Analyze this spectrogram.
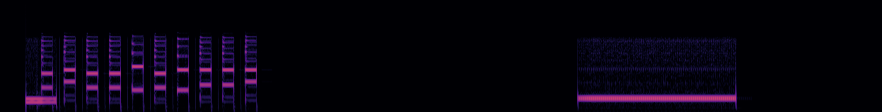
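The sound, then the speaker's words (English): A rapid run of about ten telephone keypad tones beeps out a number as someone calls a veterinarian's office, followed after a pause by a steady, loud dial tone lasting about two seconds. No voices. “You call the vet's office, you talk to whoever answers the phone, and you let them hear your grossly disgusting-sounding cat over the phone.”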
